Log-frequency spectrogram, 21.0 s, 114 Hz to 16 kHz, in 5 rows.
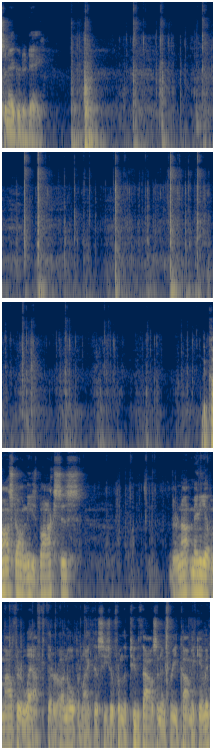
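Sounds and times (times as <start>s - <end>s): foil packs crinkling: 5.2s - 21.0s.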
